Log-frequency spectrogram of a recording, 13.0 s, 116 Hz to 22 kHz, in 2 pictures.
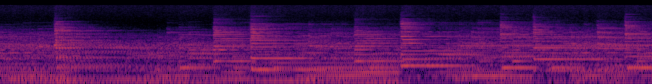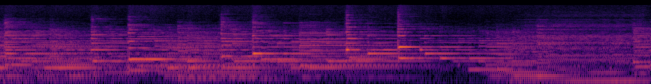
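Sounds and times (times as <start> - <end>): classical piano music: 0.0 - 13.0.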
